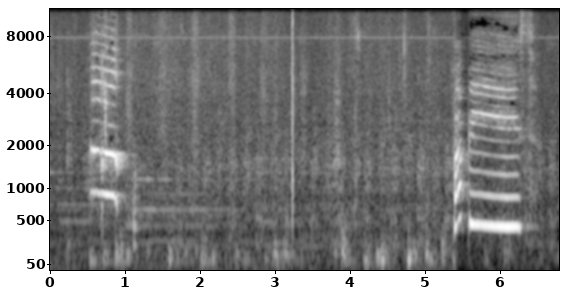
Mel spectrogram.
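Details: Golden Retriever puppies about three and a half weeks old, playing, give two high, squealing whines, the second drawn out and falling.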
